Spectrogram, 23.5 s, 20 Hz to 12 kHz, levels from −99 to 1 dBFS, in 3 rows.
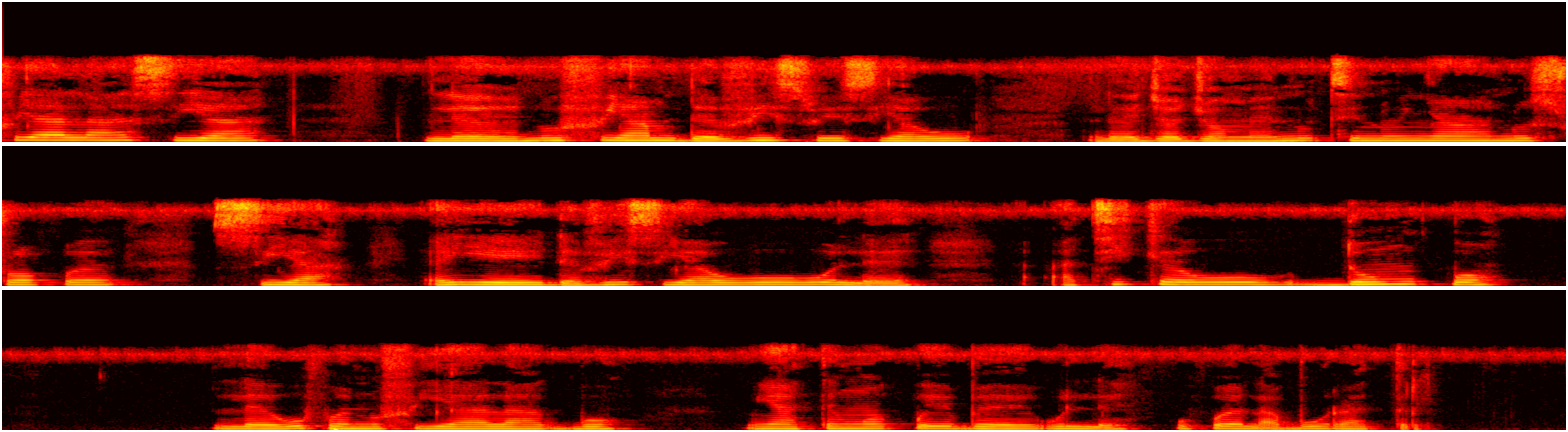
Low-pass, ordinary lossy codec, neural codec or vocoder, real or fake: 7.2 kHz; AAC, 48 kbps; none; real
